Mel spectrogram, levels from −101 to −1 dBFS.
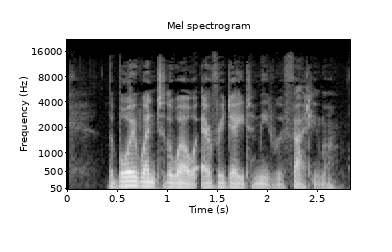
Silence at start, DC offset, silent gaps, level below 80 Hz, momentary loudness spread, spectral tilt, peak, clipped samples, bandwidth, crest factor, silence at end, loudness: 0.4 s; under 0.1%; none; -42 dBFS; 15 LU; -7 dB/octave; 0 dBFS; under 0.1%; 14 kHz; 18 dB; 0.15 s; -17 LUFS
